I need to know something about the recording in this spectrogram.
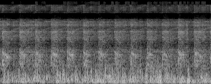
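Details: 1996 Nissan Altima, cranking in cold weather with no spark seen: the starter turns the engine at a steady churning rhythm of about five pulses a second, but it never catches. A crank no-start.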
